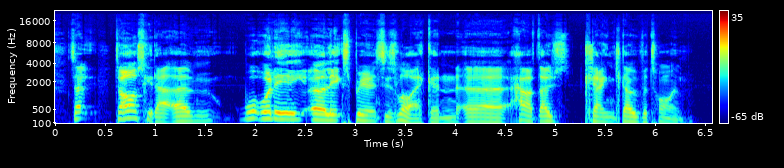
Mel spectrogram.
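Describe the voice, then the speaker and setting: Speaking with a London accent, a man uses a fairly high pitch with very wide swings at a moderate pace. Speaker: fantasy football podcast host and lecturer. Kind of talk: interview.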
